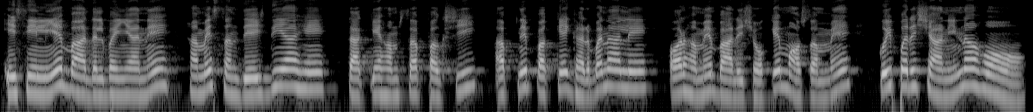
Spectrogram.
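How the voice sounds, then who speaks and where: A woman's voice: on the high side, measured pace, hardly any pauses, a bit bright. A woman voicing male cartoon birds in a children's story, speaking in a simple, declamatory way. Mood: earnest. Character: male cartoon birds: helpful parrot and lazy scheming crow. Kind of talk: Hindi animated children's story dialogue.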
